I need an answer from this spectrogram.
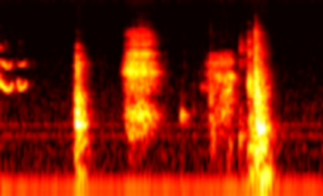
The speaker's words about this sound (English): And there's a door. As I said, we've got to get this place soundproof.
